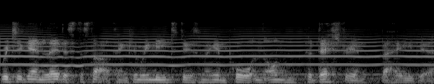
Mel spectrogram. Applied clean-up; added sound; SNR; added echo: none; Trumpet; 5 dB; reverberation time 0.5 s.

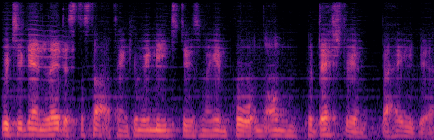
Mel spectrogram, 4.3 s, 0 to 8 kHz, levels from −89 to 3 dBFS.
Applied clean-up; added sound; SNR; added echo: neural separator model SepFormer DNS4.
